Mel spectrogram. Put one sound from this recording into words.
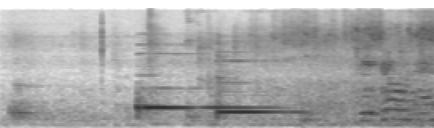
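An elevator chime sounds two tones.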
